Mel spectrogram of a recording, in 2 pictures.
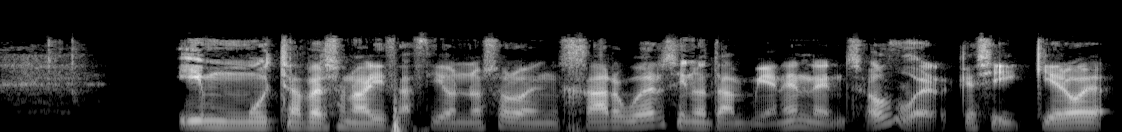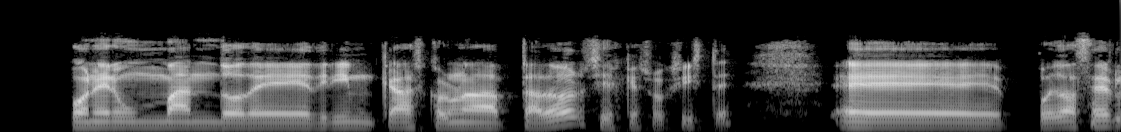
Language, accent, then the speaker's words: Spanish; Barcelona, Catalonia, Spain; Yo soy de Barcelona ciudad.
